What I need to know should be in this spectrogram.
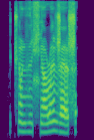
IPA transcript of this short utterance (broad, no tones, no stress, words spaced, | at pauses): t͡ʃõvʲoɕɐ̃ɹ ĩʐɛʂ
